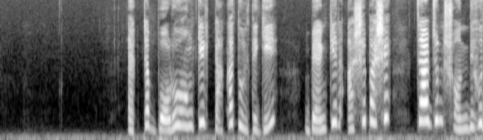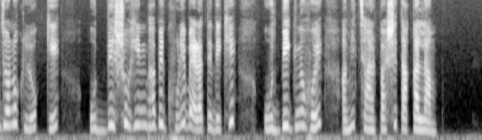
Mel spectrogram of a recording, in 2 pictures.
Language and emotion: Bengali, fearful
